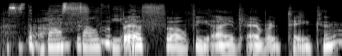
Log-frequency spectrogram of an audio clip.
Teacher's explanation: Like, sort of breathy, whispery.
